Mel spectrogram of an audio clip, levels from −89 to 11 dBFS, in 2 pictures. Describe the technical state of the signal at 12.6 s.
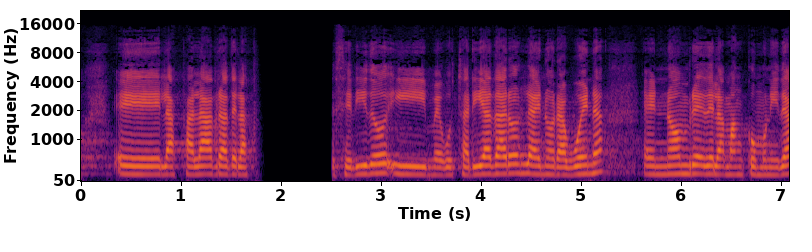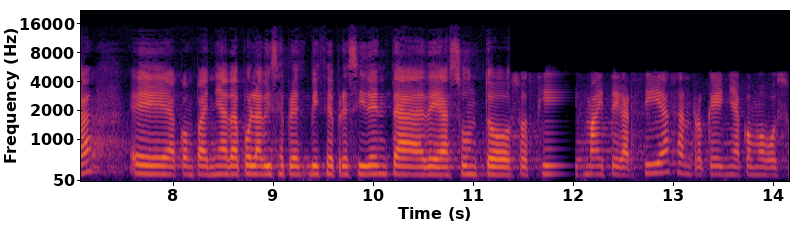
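The input has likely switched to a poorer device from 11.37 s to the end at 14.17 s, cutting everything above 4.8 kHz. The sound turns dull and slightly quieter, with a new faint noise floor and no gap at the switch.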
